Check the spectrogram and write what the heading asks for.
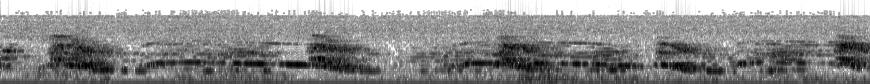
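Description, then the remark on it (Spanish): A faint, distant ambulance siren on the street outside wails in steady rising and falling cycles, repeating about every two seconds, with a soft background rumble underneath. “Ahora se escucha la ambulancia, eso se puede escuchar.”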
